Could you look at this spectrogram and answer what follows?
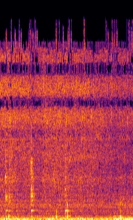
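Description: Onion and garlic saute in extra virgin olive oil with a steady, close sizzle, broken by a few sharp scrapes and clinks as the pan is stirred.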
